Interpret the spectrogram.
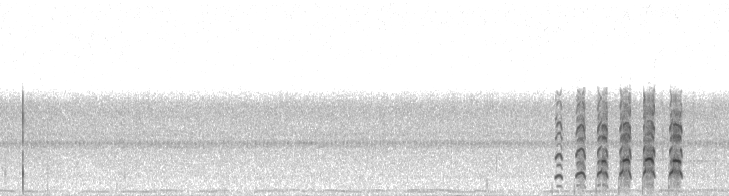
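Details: Osprey chick in Poland's Barlinek Forest, taking fish from its father while its mother stands by: after quiet, a burst of six harmonic, slightly buzzy calls in quick, fairly regular succession, about two per second. Faint low hum throughout.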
